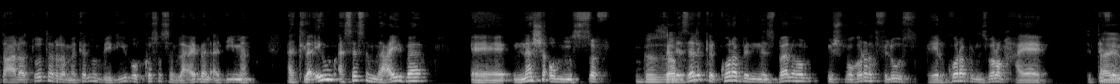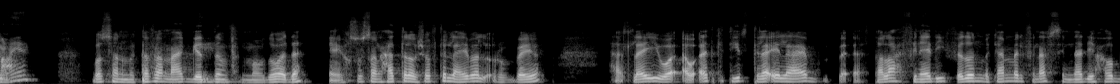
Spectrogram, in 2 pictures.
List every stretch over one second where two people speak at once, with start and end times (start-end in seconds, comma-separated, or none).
none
